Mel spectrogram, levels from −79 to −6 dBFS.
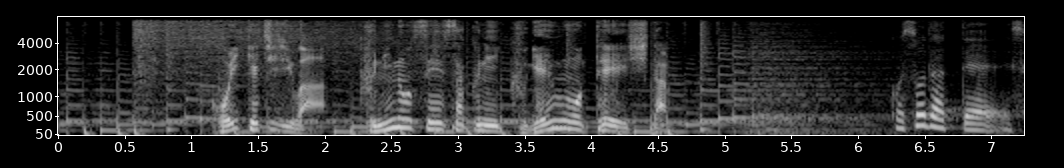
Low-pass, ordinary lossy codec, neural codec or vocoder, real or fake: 7.2 kHz; none; none; real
